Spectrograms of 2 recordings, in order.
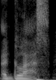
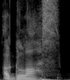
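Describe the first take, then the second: First: A glass with a flat American a; American accent. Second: A glass with a long open British a, slow; British accent. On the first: Teacher contrasts for students, American accent. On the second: Teacher contrasts for students, British accent. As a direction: slowly say glass as glahss, British. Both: Shown as a demonstration.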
